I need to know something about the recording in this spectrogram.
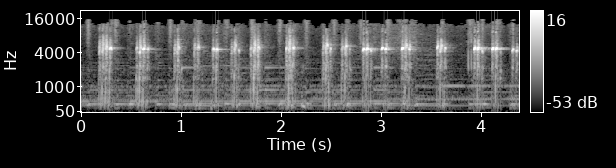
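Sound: crickets chirping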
